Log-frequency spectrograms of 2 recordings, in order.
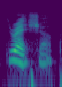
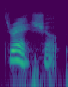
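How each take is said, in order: Both takes have the same delivery.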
